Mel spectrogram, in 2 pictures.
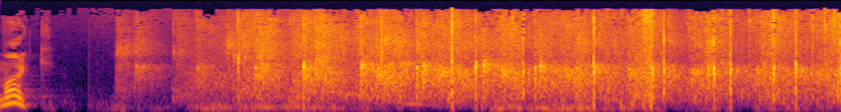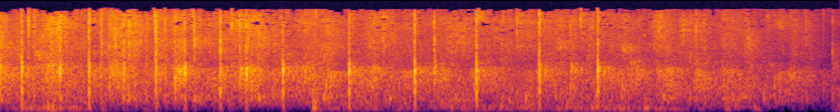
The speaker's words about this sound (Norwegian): Så da vil jeg at alle kommer med en stor applaus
